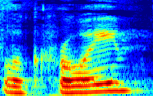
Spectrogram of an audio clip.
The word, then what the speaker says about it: LaCroix: it and then I have this I guess Lacroix is how you pronounce it and the pineapple strawberry and it's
